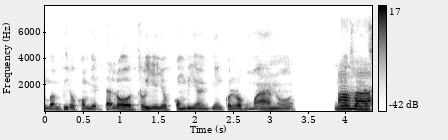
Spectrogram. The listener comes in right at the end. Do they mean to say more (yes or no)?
yes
